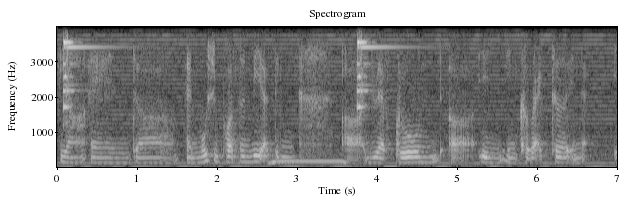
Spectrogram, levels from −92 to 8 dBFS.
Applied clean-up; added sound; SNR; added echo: none; Telephone + Tools; 1 dB; none.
